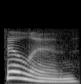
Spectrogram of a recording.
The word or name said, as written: fill-in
